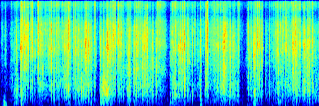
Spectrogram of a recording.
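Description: Plastic packaging crinkling and rustling in irregular bursts as candy pouches are handled and packed into a plastic mailer bag.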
